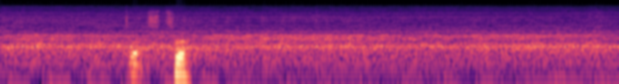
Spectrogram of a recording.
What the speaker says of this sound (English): next let's just give these another bash with the heat gun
